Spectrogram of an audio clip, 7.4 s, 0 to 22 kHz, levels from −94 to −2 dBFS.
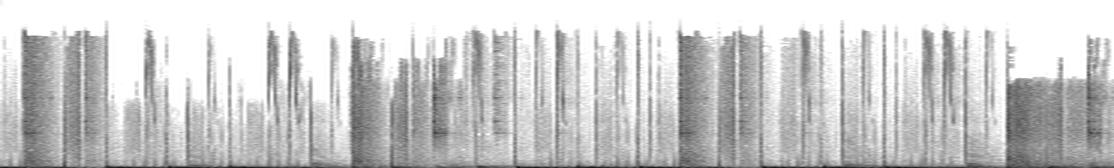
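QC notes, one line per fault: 0.71–3.09 s, Bluetooth SBC bit pool drop: the music's treble dulls and a gritty noise rises, which fits the link cutting the SBC bit pool from about 31 to 12, near 88 kbps. With so few bits, the top sub-bands get little or nothing and the lower ones are coarsely quantised.
6.77 s to the end, Bluetooth SBC bit pool drop: the same dull, gritty sound returns, pointing to the same low bit pool and the same loss of top sub-bands.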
